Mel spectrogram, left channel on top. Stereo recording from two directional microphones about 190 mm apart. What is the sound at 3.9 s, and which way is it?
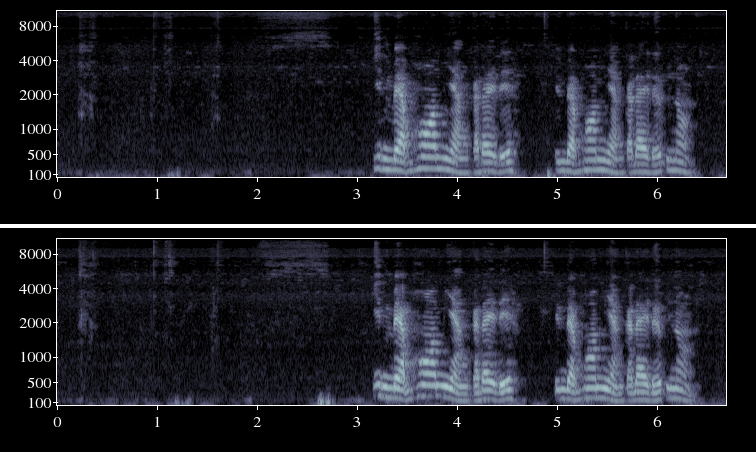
Speech, 10° right (ahead or behind).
